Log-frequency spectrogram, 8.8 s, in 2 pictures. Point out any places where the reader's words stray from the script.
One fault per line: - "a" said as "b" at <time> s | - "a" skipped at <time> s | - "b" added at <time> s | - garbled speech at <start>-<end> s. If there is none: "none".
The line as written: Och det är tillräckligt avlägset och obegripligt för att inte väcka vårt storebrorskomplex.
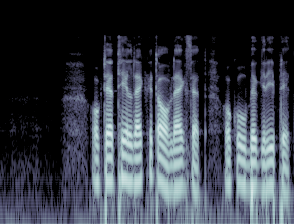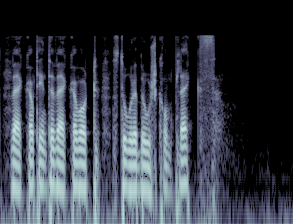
- "för" said as "väcka" at 4.6 s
